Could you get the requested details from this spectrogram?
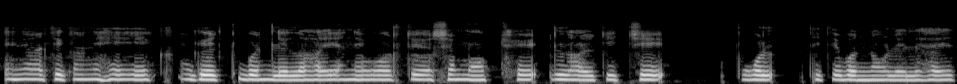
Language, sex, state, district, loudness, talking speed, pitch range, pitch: Marathi, female, Maharashtra, Chandrapur, -15 LUFS, 105 wpm, 210-225 Hz, 215 Hz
